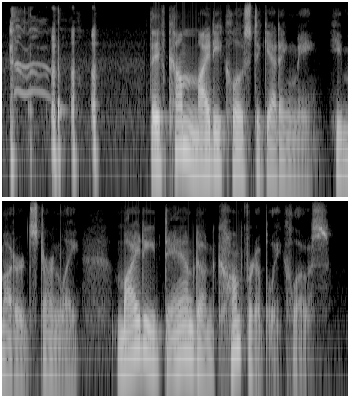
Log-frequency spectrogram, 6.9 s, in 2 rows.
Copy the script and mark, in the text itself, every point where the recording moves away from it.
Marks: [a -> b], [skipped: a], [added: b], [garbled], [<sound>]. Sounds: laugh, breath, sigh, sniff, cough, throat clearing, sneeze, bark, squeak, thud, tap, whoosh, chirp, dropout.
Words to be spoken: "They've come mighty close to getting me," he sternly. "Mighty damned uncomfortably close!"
[laugh] "They've come mighty close to getting me," he [added: muttered] sternly. "Mighty damned uncomfortably close!"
